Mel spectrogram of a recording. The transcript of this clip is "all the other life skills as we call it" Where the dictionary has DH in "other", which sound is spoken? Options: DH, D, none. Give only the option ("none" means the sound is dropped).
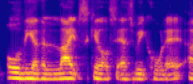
DH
